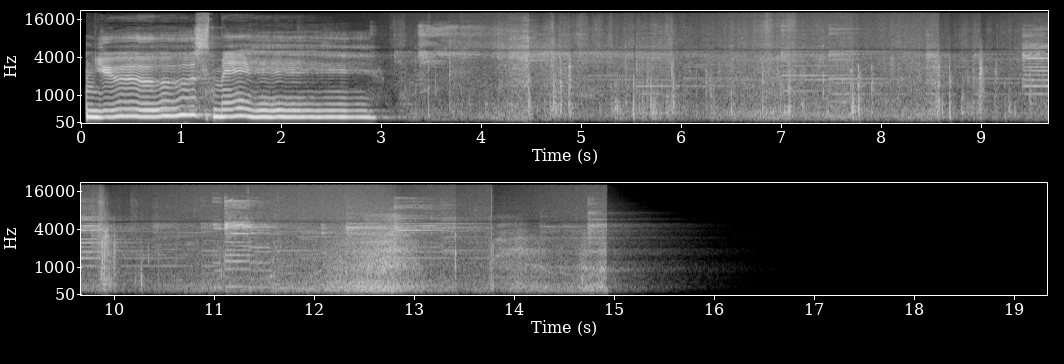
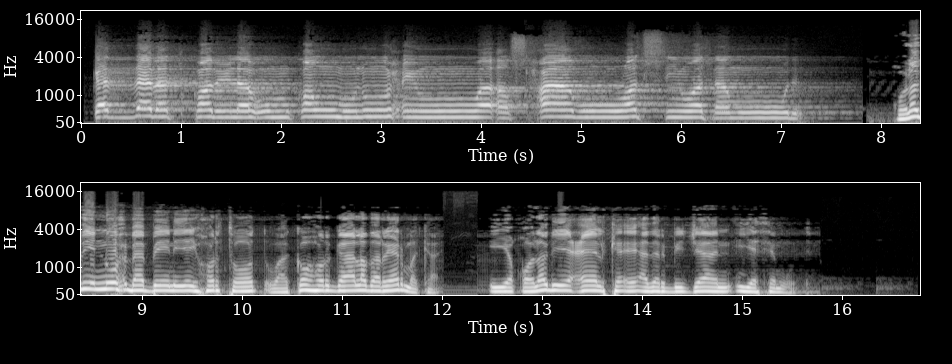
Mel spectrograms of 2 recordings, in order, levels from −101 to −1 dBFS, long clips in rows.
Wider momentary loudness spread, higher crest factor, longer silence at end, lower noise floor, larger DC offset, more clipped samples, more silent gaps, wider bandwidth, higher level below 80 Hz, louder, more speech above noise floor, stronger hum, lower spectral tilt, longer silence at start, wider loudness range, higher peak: first, 16 LU vs 11 LU; first, 20 dB vs 12 dB; first, 4.3 s vs 1.25 s; first, under -90 dBFS vs -61 dBFS; neither; neither; neither; first, over 20 kHz vs 9.6 kHz; second, -78 dBFS vs -42 dBFS; second, -20 LUFS vs -15 LUFS; first, over 75 dB vs 46 dB; neither; second, -2 dB/octave vs -6.5 dB/octave; about the same, 0.05 s vs 0.15 s; first, 14 LU vs 6 LU; about the same, -2 dBFS vs -2 dBFS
